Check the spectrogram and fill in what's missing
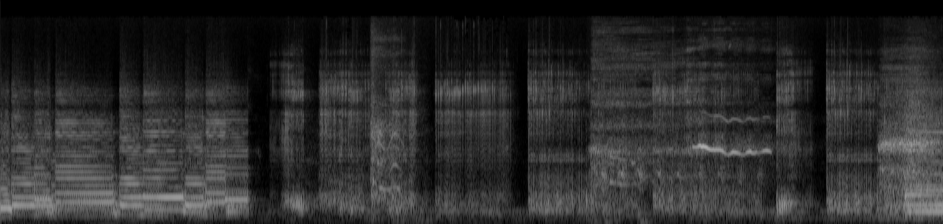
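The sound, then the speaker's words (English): A short guitar melody rings out clean, then is played again through an effects pedal that turns each note into a loud, raspy, sputtering fart-like blat, with choppy gaps between phrases. “Playing the same melody with the fart pedal. That's how it sounds.”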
